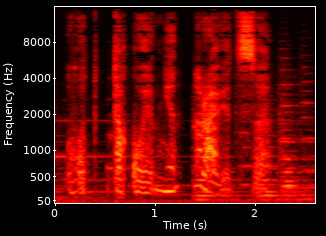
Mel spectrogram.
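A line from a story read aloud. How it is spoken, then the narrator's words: Weak whisper after coughing blood. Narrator (Russian): Алеша закашлялся, выплевывая сгустки крови, шепнул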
